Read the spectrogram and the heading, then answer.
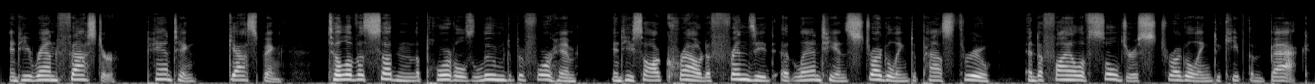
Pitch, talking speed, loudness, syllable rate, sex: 190 Hz, 170 wpm, -18 LUFS, 4.5 syllables/s, female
